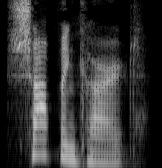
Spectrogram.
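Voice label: "shopping cart", British English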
